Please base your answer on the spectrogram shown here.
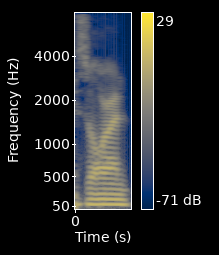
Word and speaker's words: Zoran: Spalding sportsmanship award honore in the GBC was, and please correct me if I mispronounced this, Zoron Sabert. Yep. Call him Zoran.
